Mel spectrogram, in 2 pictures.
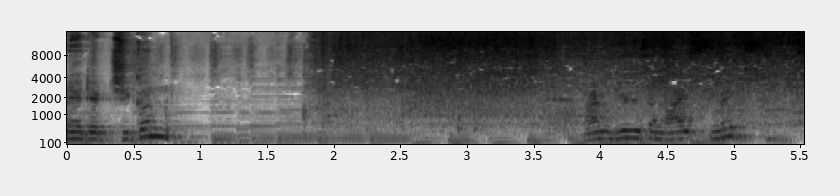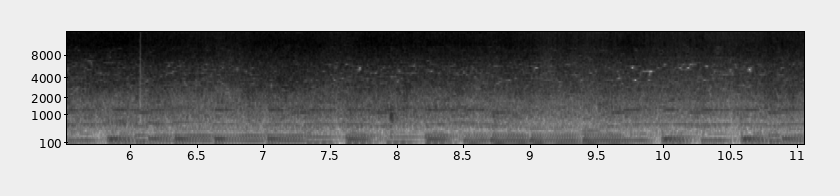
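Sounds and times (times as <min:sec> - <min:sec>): chicken sizzling in hot oil: 0:01.8 - 0:11.0.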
